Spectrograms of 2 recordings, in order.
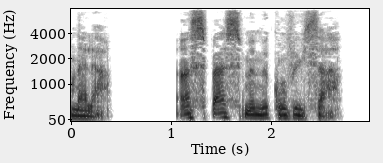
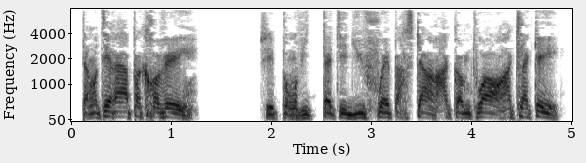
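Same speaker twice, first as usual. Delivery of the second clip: rough, higher-pitched angry guard; growled threat; 6 semitones higher than usual. A narrator's reading. Guard warning the prisoner not to die, growling. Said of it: "gronda l'homme".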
